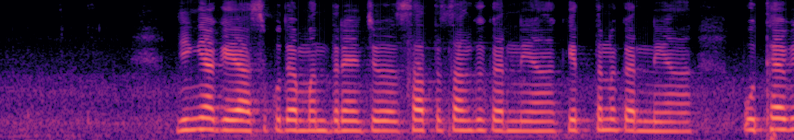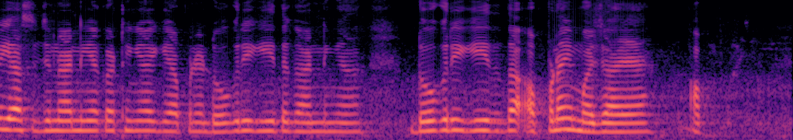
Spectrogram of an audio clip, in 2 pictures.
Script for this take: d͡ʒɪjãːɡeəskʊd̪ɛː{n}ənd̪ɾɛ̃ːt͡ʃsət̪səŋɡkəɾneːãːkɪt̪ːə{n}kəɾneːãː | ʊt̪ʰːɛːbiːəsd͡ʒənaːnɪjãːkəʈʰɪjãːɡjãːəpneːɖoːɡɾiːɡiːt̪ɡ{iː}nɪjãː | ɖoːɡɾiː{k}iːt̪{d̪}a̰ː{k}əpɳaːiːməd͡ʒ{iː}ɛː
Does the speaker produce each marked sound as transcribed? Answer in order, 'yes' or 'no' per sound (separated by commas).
no, yes, no, no, yes, no, no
